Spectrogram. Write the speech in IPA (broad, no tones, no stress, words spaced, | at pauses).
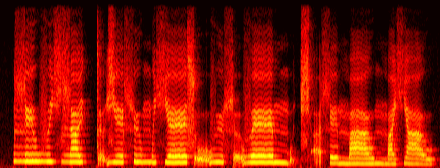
ɮeu̯veç ɮai̯tːə̰ʑeː ɬyu̯məçɛː so̰vy ɬə̰ vɛːmːo̰t͡ɕʰa̰ɬe maːu̯ maçaːu̯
